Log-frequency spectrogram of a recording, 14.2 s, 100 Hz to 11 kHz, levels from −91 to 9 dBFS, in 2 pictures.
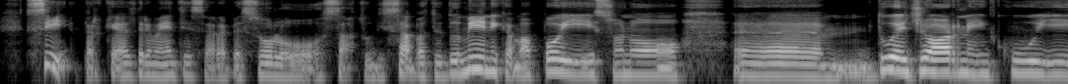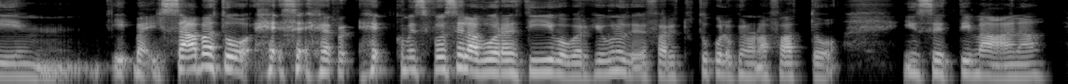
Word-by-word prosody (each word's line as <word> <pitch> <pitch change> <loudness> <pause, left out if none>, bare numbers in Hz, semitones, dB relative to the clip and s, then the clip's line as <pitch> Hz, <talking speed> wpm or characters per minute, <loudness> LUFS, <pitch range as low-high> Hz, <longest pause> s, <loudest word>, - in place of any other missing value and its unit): Sì. - - +2
Perché - - -10
altrimenti 160 -1 -8
sarebbe 155 - -8
solo 155 -4 -6
stato 135 -1 -6
di 135 - -16
sabato 155 +3 -4
e - - -12
domenica. 200 +1 +2
Ma 165 - -3
poi 180 -1 -1
sono, 165 -2 -3 0.3
ehm, 155 -3 -4
2 220 -2 +4
giorni 195 -2 +4
in 175 -1 -10
cui, 170 -4 -5
mhmm, 230 - -12
e 195 -3 -4
beh, - - -1
il - - -5
sabato 235 -1 +8
è 215 -1 +2
ser 195 -1 0
è 225 - -2
come 220 +1 -5
se 215 - +4
fosse 230 +2 +4
lavorativo 195 -3 +4
perché 160 +2 -5
uno 200 +3 -3
deve - - -5
fare 160 -2 -5
tutto 175 +5 -13
quello 180 -2 -5
che 175 - -9
non 160 - -5
ha - - -3
fatto 155 -2 -5 0.4
in - - -6
settimana. 165 -3 -2
175 Hz, 175 wpm, -23 LUFS, 160-200 Hz, 0.4 s, sabato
